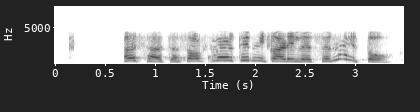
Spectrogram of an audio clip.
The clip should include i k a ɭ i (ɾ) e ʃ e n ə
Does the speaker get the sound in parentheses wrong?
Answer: yes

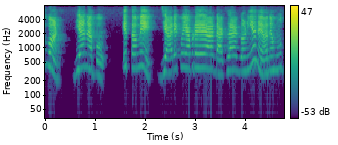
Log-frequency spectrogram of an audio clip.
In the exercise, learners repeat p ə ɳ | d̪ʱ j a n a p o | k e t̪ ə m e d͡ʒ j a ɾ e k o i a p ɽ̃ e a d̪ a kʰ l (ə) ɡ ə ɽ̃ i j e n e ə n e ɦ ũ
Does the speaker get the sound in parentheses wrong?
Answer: yes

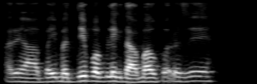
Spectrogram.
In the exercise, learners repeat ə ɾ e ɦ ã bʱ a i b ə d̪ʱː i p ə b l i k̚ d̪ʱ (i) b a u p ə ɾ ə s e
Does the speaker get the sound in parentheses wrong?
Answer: yes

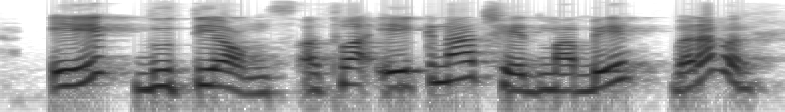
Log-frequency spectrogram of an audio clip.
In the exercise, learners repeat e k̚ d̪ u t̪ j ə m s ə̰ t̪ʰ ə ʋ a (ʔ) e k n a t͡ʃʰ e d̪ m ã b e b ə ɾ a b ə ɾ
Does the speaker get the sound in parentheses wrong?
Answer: no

